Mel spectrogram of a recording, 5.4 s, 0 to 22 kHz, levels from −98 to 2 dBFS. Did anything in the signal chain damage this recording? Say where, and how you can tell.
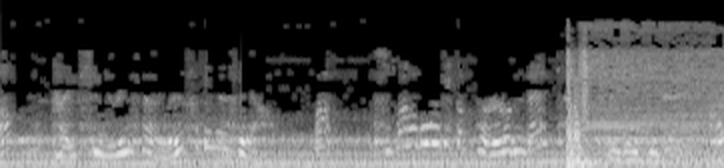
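Yes. AAC compression damage runs throughout the clip, at the codec stage. Nothing is present above 14.1 kHz, and the sound is plainly dull and smeared. This is likely AAC-LC quantising the spectrum coarsely at a low bitrate, consistent with about 32 kbps, and cutting the top band.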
